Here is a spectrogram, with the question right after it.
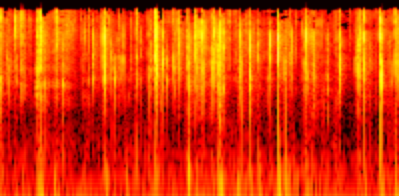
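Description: A miniature printed plastic foil snack bag, held up close to a microphone, is crinkled and squeezed with fingertips and long nails. The result is a rapid, continuous stream of sharp, bright crinkles and crackles with almost no low end.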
